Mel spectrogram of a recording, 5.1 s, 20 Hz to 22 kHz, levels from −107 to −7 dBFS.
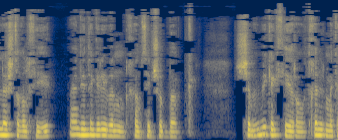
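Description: Likely WMA compression at a low bitrate, which fits about 48 kbps, spreads quantisation noise across long blocks throughout, leaving the speech ringing and washy, with breathing hiss and nothing above 19.6 kHz.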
